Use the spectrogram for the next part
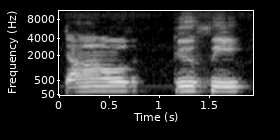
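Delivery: usual speaking voice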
